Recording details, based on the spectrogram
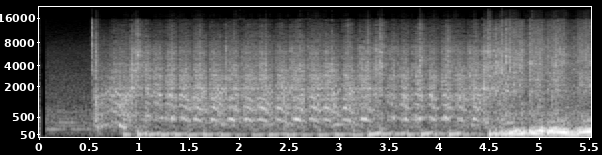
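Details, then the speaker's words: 1957 Willys FC-150 engine after the distributor was adjusted and the ignition coil was rewired to constant power, with fuel poured in: brief cranking, then it catches into a steady, slightly lumpy run with rising revs. "And there you have it. We have a running functioning motor."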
